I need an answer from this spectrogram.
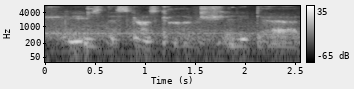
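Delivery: breathy stage whisper, pitched to be overheard. In character, an aside meant for the guys to overhear: half-whispered aside. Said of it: "like like like whispering, but also kind of not whispering".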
